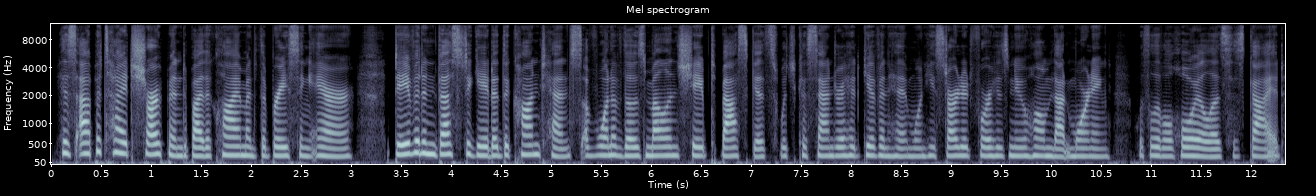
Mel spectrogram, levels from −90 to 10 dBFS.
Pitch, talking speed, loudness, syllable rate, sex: 210 Hz, 200 wpm, -20 LUFS, 5.7 syllables/s, female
